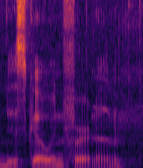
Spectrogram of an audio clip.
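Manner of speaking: deep, low, hushed, breathy delivery. Picturing how the character says it in canon: Harry's deep, low voice. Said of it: "delivers this in a really succinct, deep, low voice".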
